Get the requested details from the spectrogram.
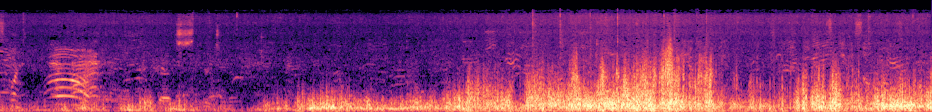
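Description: Wind rumbles and gusts across the microphone outdoors.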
